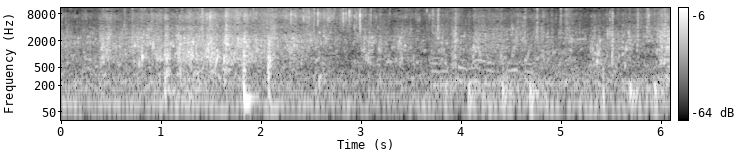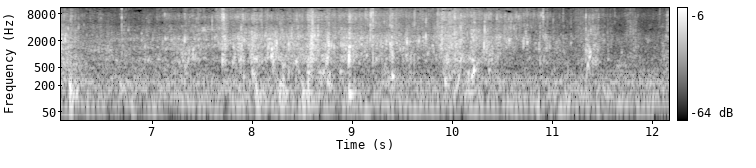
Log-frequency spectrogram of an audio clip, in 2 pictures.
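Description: Water splashing from a child swimming freestyle: arm strokes and kicking feet churn the surface in an irregular run of splashes.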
